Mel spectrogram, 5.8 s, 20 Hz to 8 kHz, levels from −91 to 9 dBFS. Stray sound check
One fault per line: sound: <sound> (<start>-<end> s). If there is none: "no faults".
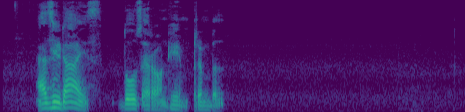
no faults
